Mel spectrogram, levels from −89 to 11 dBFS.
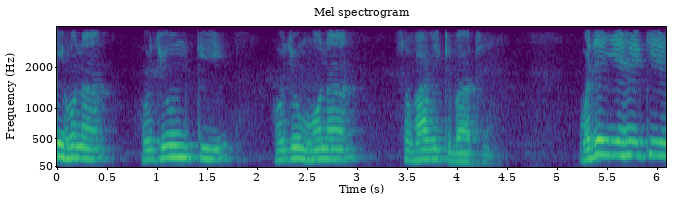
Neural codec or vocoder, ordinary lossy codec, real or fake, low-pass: none; none; real; 3.6 kHz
